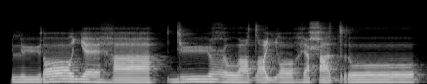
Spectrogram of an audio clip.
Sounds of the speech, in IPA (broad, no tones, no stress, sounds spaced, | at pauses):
l yː ɾ ɔː ʎ ɛː ɦ a | d yː ʕ oː dˤ a ʎ ɔː ɦ ɛ ħ a d r oː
